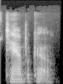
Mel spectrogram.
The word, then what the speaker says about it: Tampico: I said it right. It's Tampico, Illinois. If you're from the area, you know I'm right.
